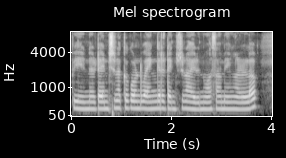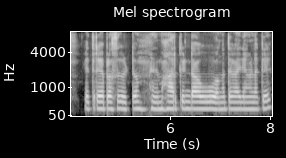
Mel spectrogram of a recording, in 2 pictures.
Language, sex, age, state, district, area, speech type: Malayalam, female, 18-30, Kerala, Wayanad, rural, spontaneous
